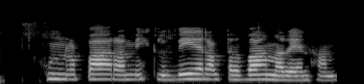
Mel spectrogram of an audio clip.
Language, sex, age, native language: Icelandic, male, 12, Icelandic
